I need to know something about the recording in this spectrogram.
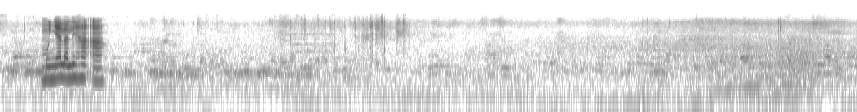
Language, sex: Southern Sotho, female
